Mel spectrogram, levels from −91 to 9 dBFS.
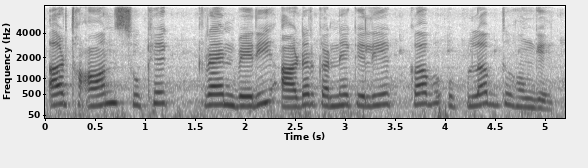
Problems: none marked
